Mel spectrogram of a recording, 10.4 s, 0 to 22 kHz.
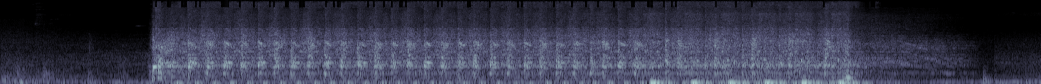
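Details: Volvo 745 wagon B230F after fuel sender swap and tank cleaning, fuel pump fuses found missing; starter turns the engine over at about three beats per second for seven seconds but it never catches. Crank, no start.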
